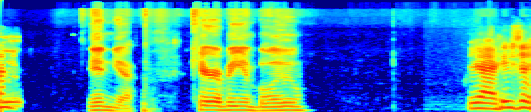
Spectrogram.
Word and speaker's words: Enya: Oh gosh, how do you pronounce her name? Anya or something like that. Caribbean Enya. Blue. Enya.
